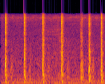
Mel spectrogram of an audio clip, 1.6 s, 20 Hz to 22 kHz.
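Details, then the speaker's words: 2006–07 Chevy Monte Carlo: sharp, rapid clicks, about three to four a second, from behind the dash on the driver side, caused by a failing blend door actuator of the dual climate control. "So we know this sound. That is an actuator. And anyone who's had 5th, 6th gen Monte Carlos, Impalas, I'm sure if you've had the car long enough, you've definitely heard this."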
